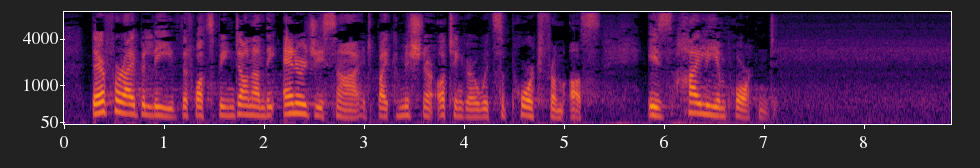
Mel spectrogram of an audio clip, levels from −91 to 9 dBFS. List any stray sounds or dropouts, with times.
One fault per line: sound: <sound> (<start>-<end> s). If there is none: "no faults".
no faults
